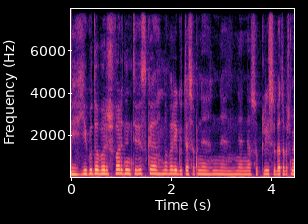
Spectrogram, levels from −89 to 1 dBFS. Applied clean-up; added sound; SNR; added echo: none; none; none; none.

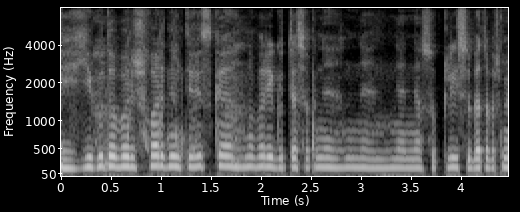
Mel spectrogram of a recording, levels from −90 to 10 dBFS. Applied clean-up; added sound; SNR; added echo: neural mask model RNNoise.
